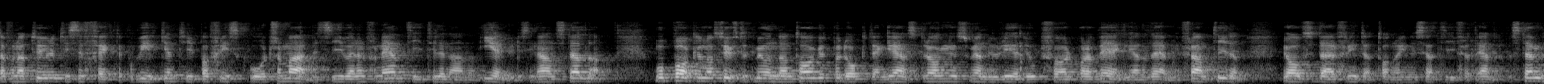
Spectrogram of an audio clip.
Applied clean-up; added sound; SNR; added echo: none; none; none; reverberation time 1.3 s.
